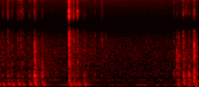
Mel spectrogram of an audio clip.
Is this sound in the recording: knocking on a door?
no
